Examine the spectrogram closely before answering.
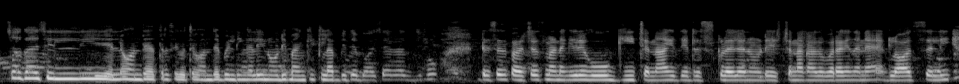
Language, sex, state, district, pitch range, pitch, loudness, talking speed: Kannada, female, Karnataka, Mysore, 200-225 Hz, 210 Hz, -19 LUFS, 175 wpm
